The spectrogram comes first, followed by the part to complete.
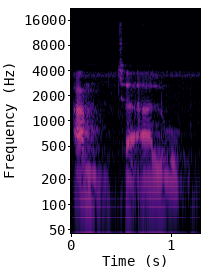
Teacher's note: izhar syafawi adalah dengan dilafalkan terang dan jelas tidak boleh mendengung posisi bibir mengatup ketika membaca huruf mim sukun yang bertemu dengan huruf-huruf izhar syafawi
